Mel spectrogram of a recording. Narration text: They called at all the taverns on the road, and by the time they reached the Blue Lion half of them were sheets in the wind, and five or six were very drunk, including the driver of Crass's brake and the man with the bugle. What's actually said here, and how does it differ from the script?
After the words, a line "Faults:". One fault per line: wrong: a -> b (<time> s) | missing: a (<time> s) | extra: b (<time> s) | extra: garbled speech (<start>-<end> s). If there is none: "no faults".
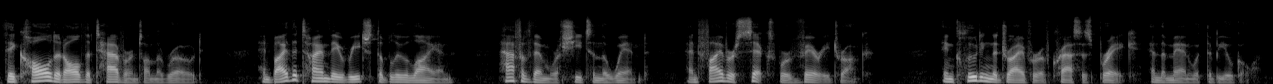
They called at all the taverns on the road, and by the time they reached the Blue Lion half of them were sheets in the wind, and five or six were very drunk, including the driver of Crass's brake and the man with the bugle.
Faults:
no faults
